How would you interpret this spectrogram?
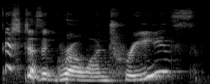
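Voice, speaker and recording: A woman voicing a farmer's excitable, skeptical wife in a children's storybook, exclaiming in disbelief. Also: fairly high pitch, slow pace, heavily acted. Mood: incredulous. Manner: exclaiming, incredulous.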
